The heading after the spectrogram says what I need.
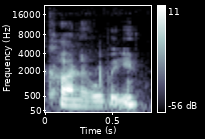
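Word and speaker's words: Kenobi: not going to let us go it's actually pronounced kanobi i'm sorry i'm really sorry you should be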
